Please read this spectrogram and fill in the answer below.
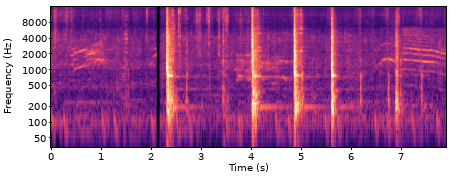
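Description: Meat cleaver chopping through a raw duck carcass on a thick round wooden chopping block: four heavy chops, the last three less than a second apart, each with a short ringing thud. A cat meows near the end.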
